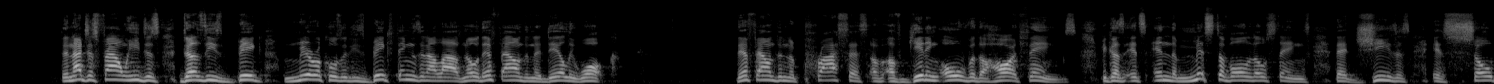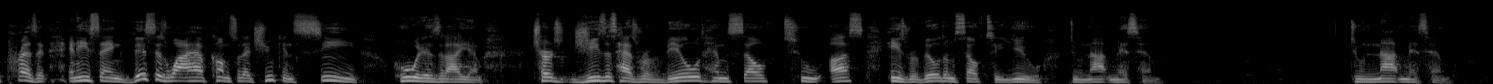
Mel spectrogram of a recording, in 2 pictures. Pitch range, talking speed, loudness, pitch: 130-185 Hz, 185 wpm, -32 LUFS, 155 Hz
